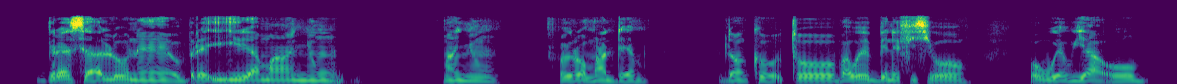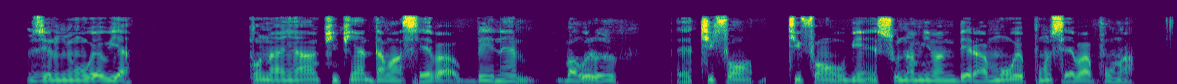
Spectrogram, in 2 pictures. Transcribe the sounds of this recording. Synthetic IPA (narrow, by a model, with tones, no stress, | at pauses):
ɡɾɛ˦sa˨lo˦nɛ̃˨o˨bɛ˦ɾɛ˨ʔi˦i˦ɾi˦a˦mã˦ɲũ˦ | mã˦ɲũ˨ | o˨jo˦ɾo˨mã˦dɛ˨mũ˨ | dɔ̃˦kto˦ba˨we˦be˦ne˨fi˦si˦wo˦ | o˦wɛ˨wi˦a˦o˨ | zẽ˦nũ˦ɲũ˦wɛ˨wi˦a˦ | kũ˦nã˨jã˦fĩ˨pĩ˦ã˦dã˨mã˧sɛ˨ba̰˦˨be˨nɛ̃˨˦ | ba˨we˦ɾo̰˨ | tʰi˦fɔ̃˦tʰi˦fɔ̃˦ṵ˦bĩ˦ɛ̰̃˨su˦nã˦mĩ˦mã˨mĩ˨be˦ɾa˨mũ˦we˦pũ˦sɛ˨βa˦pʰũ˦nã˨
